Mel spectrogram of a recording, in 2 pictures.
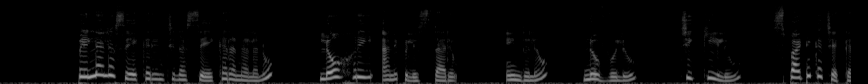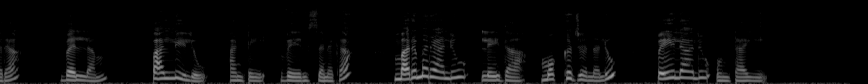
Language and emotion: Telugu, neutral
